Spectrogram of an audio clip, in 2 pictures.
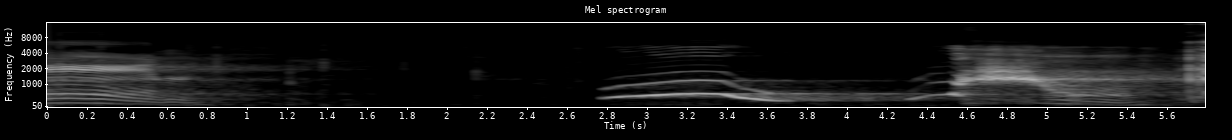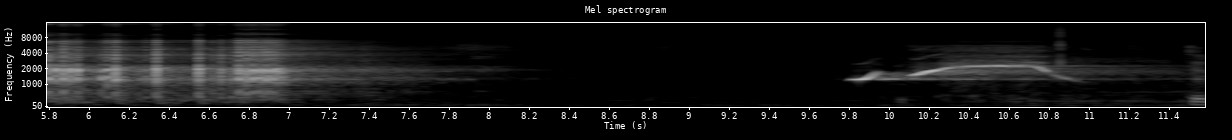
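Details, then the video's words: Tame Nias hill myna giving its own voice: harsh stacked nasal calls, a bent whistle, a burst of rasping noisy notes, then a rising-falling clear whistle, with gaps of silence between. People exclaim in admiration and clap nearby. "BURUNG BEO NIAS SUARA ASLI"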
